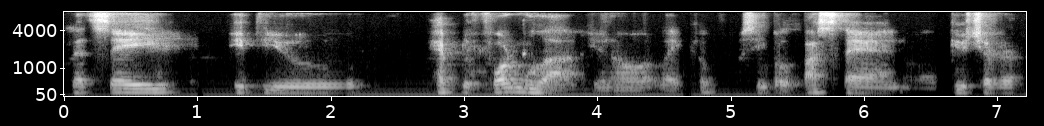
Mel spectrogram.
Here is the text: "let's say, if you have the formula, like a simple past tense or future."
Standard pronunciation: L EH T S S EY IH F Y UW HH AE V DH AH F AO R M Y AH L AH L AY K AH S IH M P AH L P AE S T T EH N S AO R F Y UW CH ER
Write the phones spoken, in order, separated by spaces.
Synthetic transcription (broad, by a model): L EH T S S EY IH F Y UW HH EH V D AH F AO R M Y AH N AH L AY K AH S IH M P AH L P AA S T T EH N AO R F Y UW CH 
